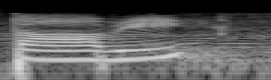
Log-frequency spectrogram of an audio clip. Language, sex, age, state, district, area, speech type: Tamil, female, 30-45, Tamil Nadu, Dharmapuri, urban, read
